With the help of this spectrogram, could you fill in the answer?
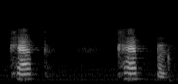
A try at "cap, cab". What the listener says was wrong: Nope, you want to make it longer.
